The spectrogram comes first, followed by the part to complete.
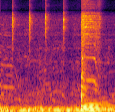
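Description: Traditional ska band playing live: the drum kit keeps a steady beat of sharp strokes, about three a second, over a heavy bass. Near the end comes a loud full-band hit with horns, the loudest moment.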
